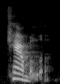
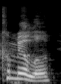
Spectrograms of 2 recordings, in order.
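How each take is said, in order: First: The stress is on the first syllable. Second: The stress is on the second syllable. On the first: The speaker calls it right. "the emphasis on the K A M in the beginning" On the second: The speaker calls it wrong. "It's not Camilla"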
